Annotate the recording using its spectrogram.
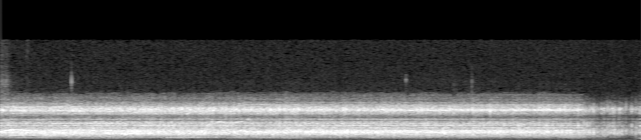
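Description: Audience applauding at the end of a song, with the band's music still sounding faintly beneath it.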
